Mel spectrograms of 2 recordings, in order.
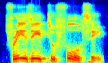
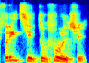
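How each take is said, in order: First: It is pronounced the English way. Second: It is pronounced the Italian way. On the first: "I say it in, in English in an English way" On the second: "usually as"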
